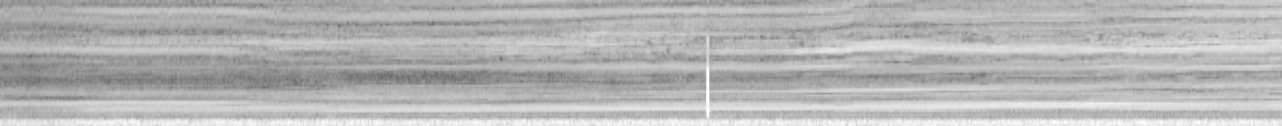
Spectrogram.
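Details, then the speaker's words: Frankentrain Laboratories smoke assembly wet test, fan voltage raised to simulate higher speed: steady electric hum with a thin whine that climbs smoothly as voltage rises, fan pitch changing cleanly, healthy small fan motor. "more fan flow here we go you hear the pitch change see the number change"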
